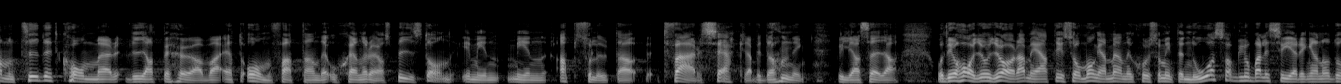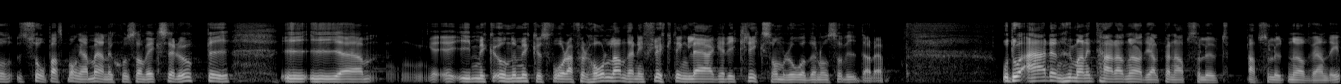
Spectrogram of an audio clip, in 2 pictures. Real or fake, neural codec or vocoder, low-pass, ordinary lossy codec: real; none; 7.2 kHz; none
